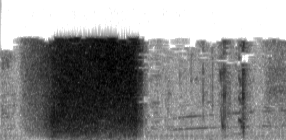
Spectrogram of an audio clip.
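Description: A loud, steady rush of breathy air blown into a microphone lasts about a second, then cuts off, followed by two brief, faint bursts of sound.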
